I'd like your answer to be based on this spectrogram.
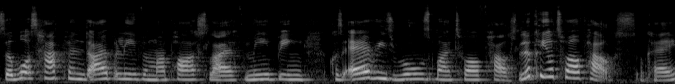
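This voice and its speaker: A woman speaks at a fairly high pitch and a moderate pace, with ordinary pitch variation. She takes hardly any pauses. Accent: British. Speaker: astrologer. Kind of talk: casual vlog talk. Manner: trips over words.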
